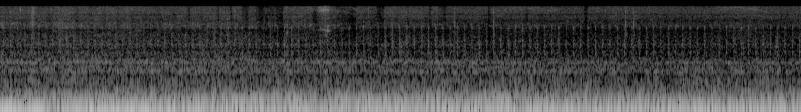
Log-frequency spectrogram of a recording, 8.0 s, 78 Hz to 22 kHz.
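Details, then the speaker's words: 1961 Chevrolet Corvair Lakewood after installing a FAST XR 700 optical-trigger electronic ignition to cure a no-spark problem: starts fine, steady idle in park, smooth cruising with no surging or sputtering; normal running. "well i think that sounds good starts fine idle's okay in park and as i'm cruising there's no surging or sputtering it's all nice and smooth so i think we did it"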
